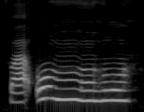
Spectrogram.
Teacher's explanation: terdapat huruf ha damir yang mana huruf sebelumnya berharakat sehingga dipanjangkan dua harakat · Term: mad silah qasirah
